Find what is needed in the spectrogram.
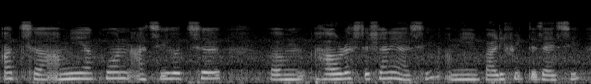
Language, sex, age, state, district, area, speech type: Bengali, female, 18-30, West Bengal, Howrah, urban, spontaneous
